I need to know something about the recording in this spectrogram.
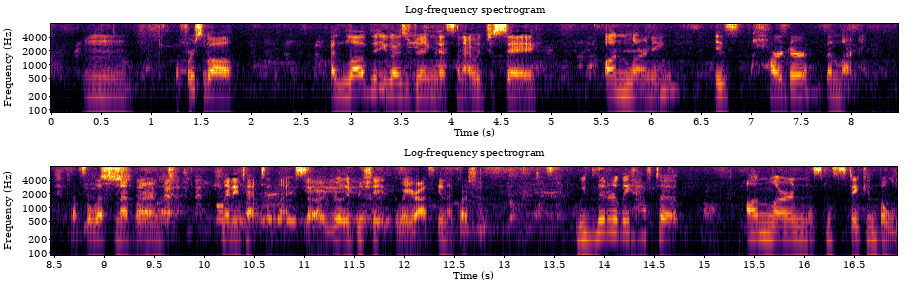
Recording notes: heads to sunny San Diego, California, for the ASU+GSV Summit and we brought our microphones with us!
